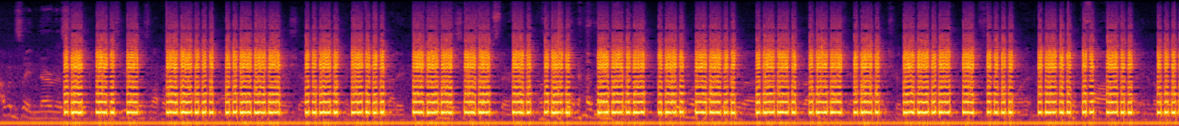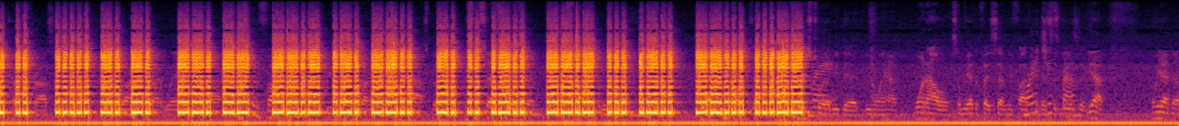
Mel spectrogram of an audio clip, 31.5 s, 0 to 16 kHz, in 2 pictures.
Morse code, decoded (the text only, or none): ANT 72 FB OM NR QRZ PWR QTH LID HI 5NN GM QRZ NIL QSL 73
